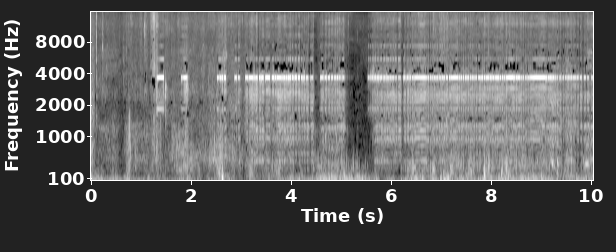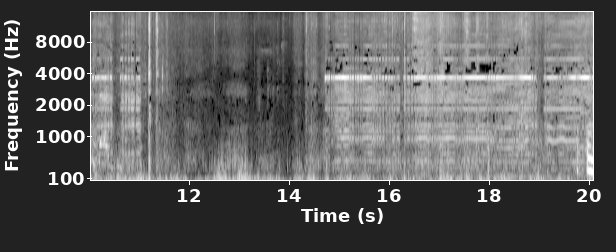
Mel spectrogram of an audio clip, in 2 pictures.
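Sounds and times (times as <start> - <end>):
short high beeps: 1.3 - 11.2, 14.7 - 20.0
steady high-pitched tone: 14.7 - 20.0.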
